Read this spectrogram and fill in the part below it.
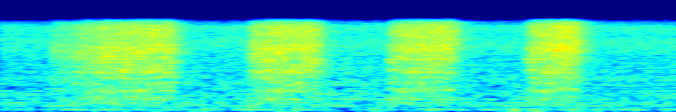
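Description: Four slow, even strokes of hand sanding on a model aircraft part, each a soft rasping swish separated by short pauses, close and clear.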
